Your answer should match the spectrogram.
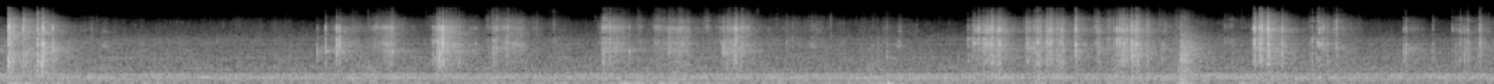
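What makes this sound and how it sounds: A yellow utility knife blade carves and scrapes a solid block of blue bar soap held in a gloved hand, dropping a pile of crumbly blue shavings. Repeated bursts of bright, crackly scraping and cutting come in uneven clusters over a faint, steady low hum.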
